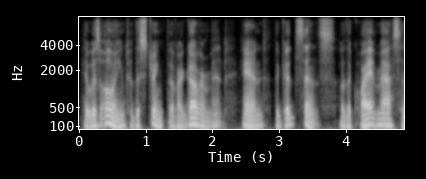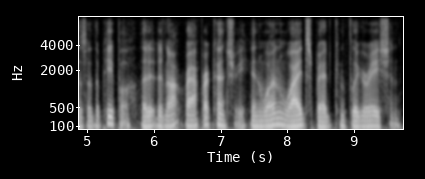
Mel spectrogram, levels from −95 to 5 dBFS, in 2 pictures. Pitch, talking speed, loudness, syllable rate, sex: 110 Hz, 190 wpm, -20 LUFS, 4.8 syllables/s, male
